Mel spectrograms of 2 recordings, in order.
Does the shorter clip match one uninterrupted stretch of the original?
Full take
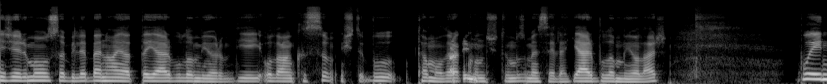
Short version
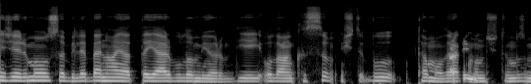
yes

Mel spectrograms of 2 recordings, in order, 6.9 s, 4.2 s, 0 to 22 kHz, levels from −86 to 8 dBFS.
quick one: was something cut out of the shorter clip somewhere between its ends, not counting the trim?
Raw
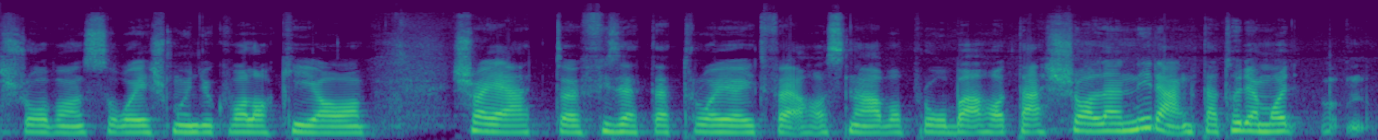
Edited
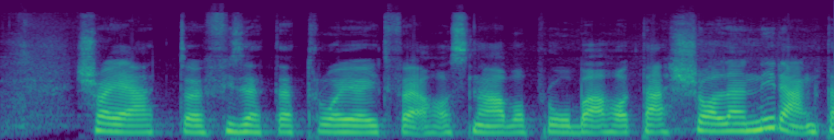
no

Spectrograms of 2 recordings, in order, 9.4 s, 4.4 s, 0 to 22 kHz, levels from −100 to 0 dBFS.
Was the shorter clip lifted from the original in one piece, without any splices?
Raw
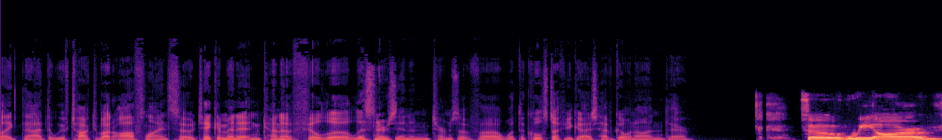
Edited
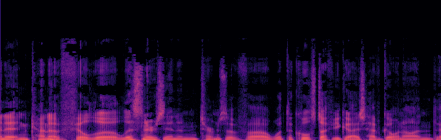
yes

